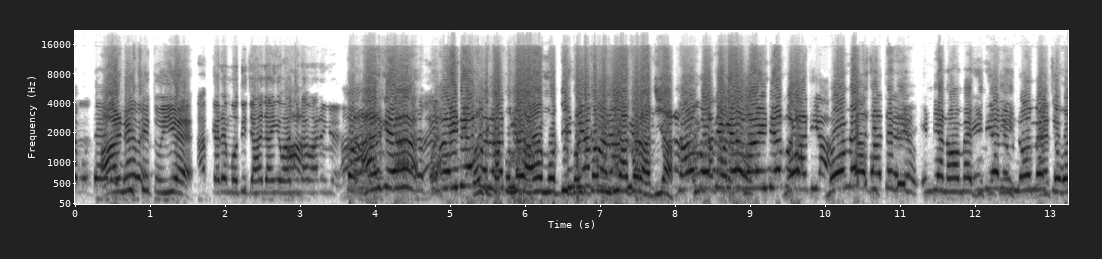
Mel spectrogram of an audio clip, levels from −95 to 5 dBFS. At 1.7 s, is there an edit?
yes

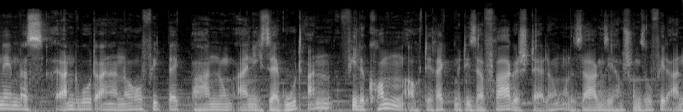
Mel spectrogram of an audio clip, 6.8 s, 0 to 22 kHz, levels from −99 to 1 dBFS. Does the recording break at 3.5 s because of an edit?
no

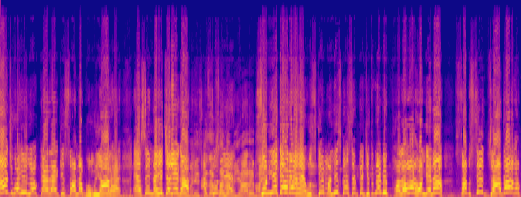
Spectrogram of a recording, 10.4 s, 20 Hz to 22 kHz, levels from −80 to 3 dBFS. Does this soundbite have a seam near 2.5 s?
no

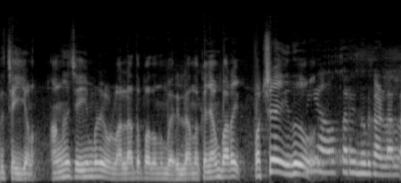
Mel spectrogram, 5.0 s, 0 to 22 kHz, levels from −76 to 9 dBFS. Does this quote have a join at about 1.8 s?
no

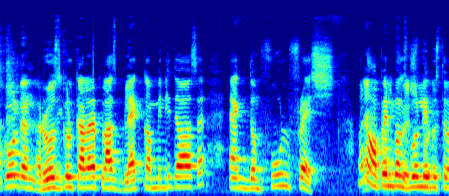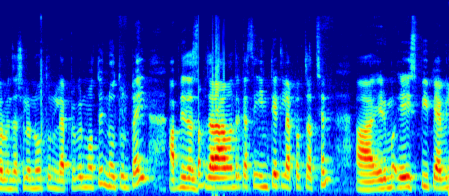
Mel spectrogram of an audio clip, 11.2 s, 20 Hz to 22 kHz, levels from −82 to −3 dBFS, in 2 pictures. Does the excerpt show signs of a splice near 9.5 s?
no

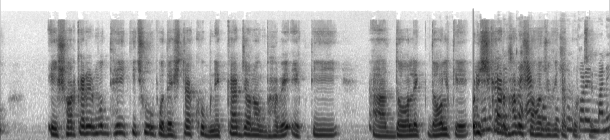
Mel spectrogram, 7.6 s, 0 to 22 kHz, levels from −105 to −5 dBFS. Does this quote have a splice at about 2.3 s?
no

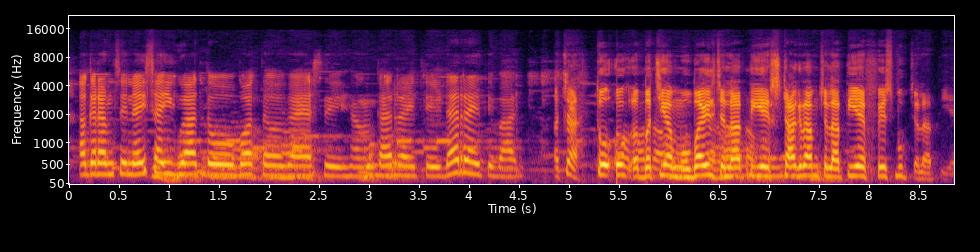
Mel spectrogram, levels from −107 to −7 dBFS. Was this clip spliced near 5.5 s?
yes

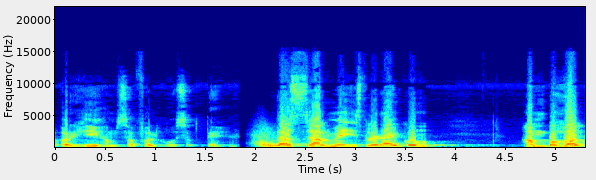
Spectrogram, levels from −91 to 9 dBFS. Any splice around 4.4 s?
no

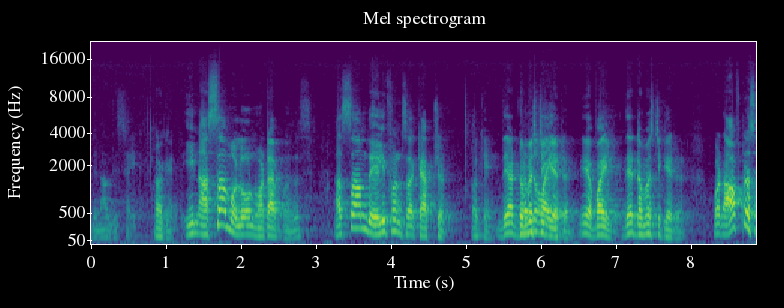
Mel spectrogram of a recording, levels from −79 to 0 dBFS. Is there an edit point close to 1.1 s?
yes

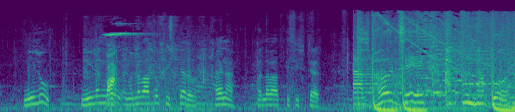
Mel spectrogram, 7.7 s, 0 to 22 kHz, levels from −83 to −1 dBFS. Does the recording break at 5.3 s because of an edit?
yes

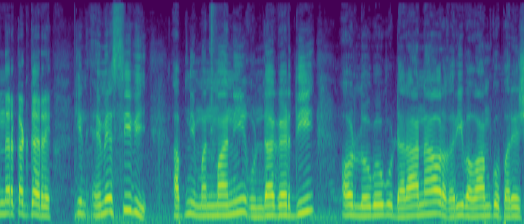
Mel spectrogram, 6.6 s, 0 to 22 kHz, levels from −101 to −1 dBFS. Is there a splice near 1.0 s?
yes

